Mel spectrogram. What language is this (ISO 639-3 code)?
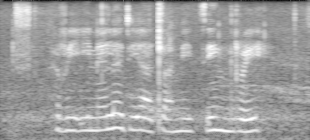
tsn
